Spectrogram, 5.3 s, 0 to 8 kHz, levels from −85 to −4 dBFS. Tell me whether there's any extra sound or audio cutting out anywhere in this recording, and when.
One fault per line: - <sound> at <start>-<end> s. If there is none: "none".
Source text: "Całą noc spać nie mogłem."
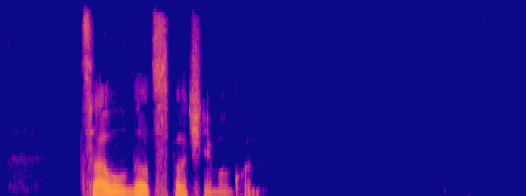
none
